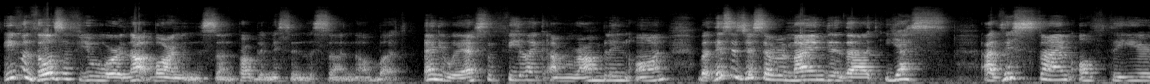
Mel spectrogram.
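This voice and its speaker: A woman with a Jamaican accent, chatting informally and loosely to her viewers as the host of a wellness vlog. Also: mid-range voice. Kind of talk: casual rambling chat to viewers. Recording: echoey room, distant mic.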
